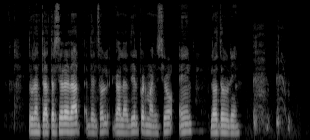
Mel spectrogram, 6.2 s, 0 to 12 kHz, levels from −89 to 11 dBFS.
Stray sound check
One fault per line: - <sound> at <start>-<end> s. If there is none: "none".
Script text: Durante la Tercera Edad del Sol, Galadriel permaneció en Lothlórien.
- cough at 5.0-5.9 s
